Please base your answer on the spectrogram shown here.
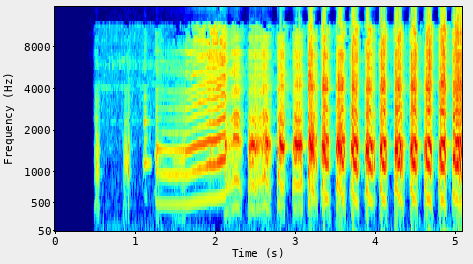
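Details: Red junglefowl hen seeking a mate, calling loudly: scattered soft notes, a drawn-out rising nasal tone, then rapid repeated harsh cackling clucks at a fairly regular pace.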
